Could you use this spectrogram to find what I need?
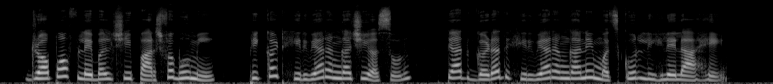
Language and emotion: Marathi, neutral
